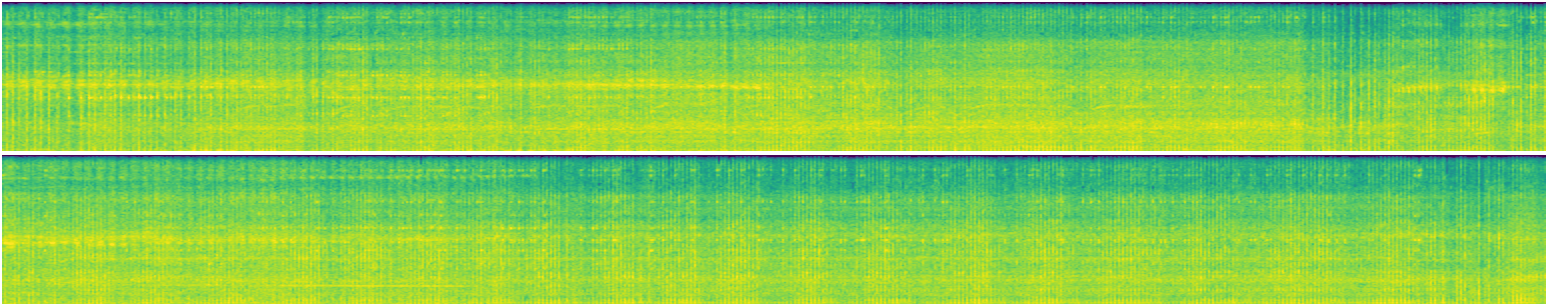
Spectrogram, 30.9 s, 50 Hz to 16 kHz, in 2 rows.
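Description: Milwaukee M18 Fuel cordless rotary hammer in chisel mode, hammering continuously into a thick, hard old concrete foundation reinforced with steel mesh, breaking it out.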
